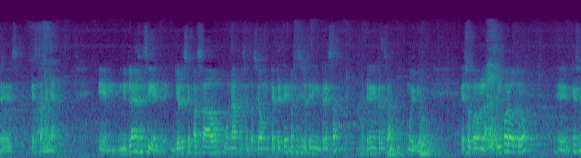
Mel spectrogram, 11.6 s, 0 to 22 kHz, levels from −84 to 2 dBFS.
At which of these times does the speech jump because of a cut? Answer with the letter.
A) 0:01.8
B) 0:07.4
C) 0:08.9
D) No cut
C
